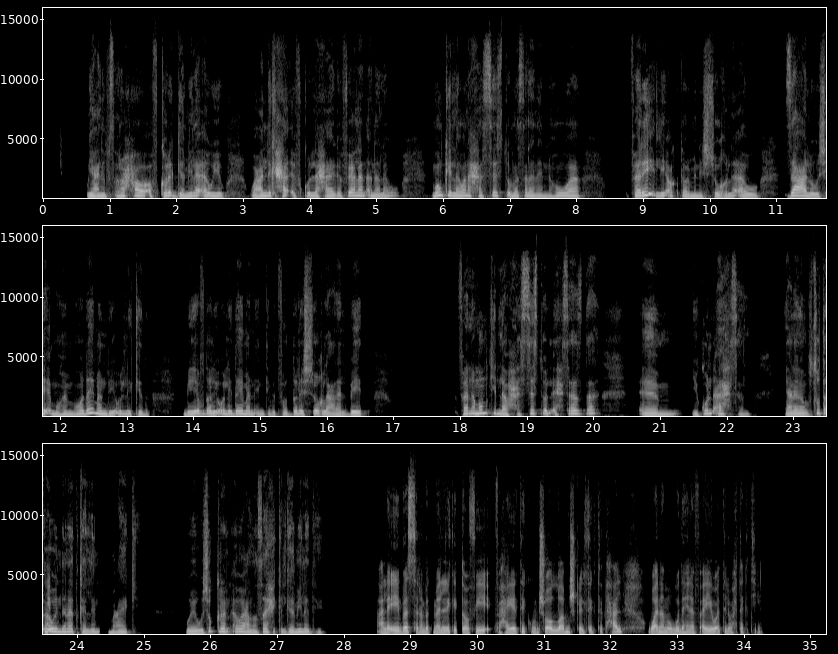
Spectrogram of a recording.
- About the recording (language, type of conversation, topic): Arabic, advice, إزاي أرجّع توازني العاطفي بعد فترات توتر؟
- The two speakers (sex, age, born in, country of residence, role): female, 20-24, Egypt, Greece, user; female, 30-34, Egypt, Portugal, advisor
- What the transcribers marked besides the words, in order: unintelligible speech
